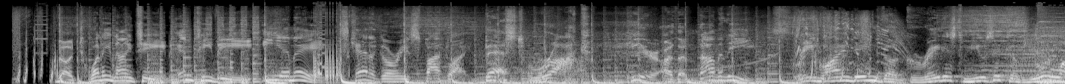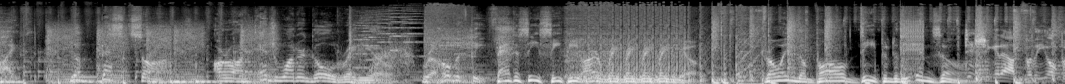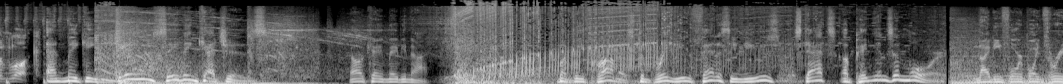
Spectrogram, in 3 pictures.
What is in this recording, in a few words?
imaging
